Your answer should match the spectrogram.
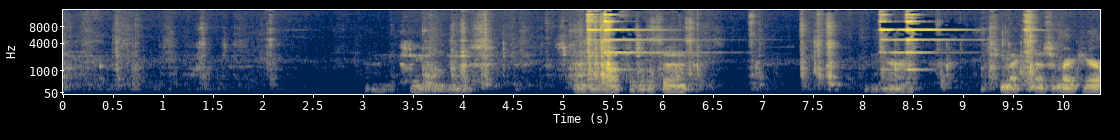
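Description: The 10-point chime bell on a 1972 Williams Honey pinball's match unit rings briefly twice, about five and eight seconds in, as it is knocked while the unit is wiped with a cloth. Cloth rubbing and handling noise run around the rings.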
